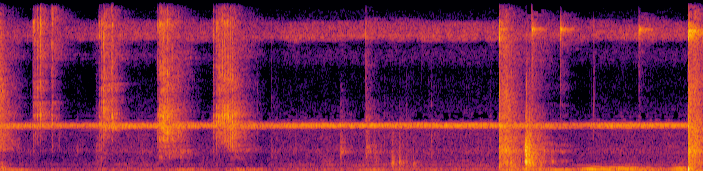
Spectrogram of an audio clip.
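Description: Spanner and screwdriver clinking against a motorcycle engine's metal parts as a bolt is worked loose: irregular sharp metallic clinks and knocks, the sharpest near the end. A steady high-pitched whine sounds behind them.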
